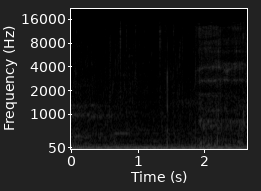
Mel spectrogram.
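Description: Steady rushing flow of water through a Minecraft water tube, a continuous bubbling wash that holds at an even level throughout with a brighter hiss creeping in near the end.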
